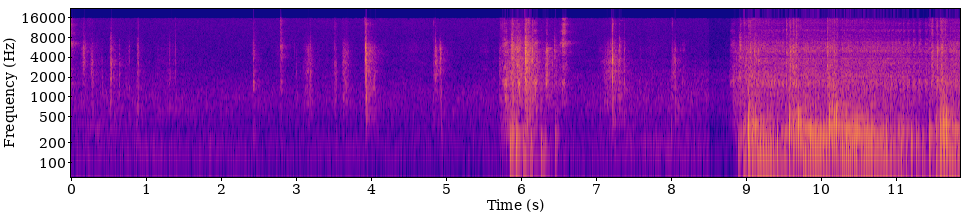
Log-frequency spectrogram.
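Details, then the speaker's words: Peace Moto XB87 pit bike kick-started: brief coughs, then catches but rpm hunts and won't hold idle with choke open or closed; carburetor suspected, possibly idle/throttle screw adjustment. "it seems like it's not even holding an idol with the choke open or closed so we know that's issues probably coming somewhere from the carburetor"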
